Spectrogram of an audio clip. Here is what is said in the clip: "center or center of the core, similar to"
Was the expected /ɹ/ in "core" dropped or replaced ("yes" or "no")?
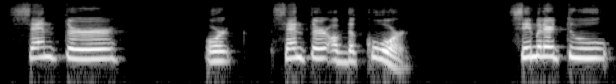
no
